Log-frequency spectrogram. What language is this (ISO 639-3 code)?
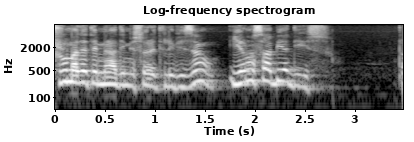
por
